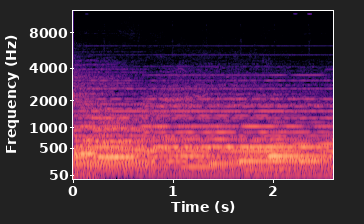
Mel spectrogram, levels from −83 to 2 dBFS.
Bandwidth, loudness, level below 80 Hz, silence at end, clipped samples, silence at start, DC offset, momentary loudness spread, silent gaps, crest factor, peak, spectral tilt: 6 kHz; -18 LUFS; -40 dBFS; 0 s; under 0.1%; 0 s; under 0.1%; 4 LU; none; 12 dB; -4 dBFS; -9 dB/octave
